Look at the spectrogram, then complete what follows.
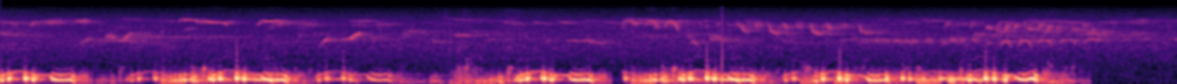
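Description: A flock of feral pigeons cooing, many calls overlapping into a continuous burble, cutting off suddenly near the end. Faint high chirps of small birds sound over it.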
